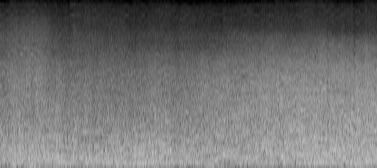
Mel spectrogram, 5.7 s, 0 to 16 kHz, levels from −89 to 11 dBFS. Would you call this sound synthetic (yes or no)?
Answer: yes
